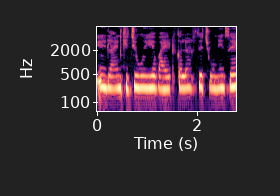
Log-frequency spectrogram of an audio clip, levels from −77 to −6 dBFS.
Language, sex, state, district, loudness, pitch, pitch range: Hindi, female, Bihar, Jamui, -15 LUFS, 230 Hz, 225-235 Hz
